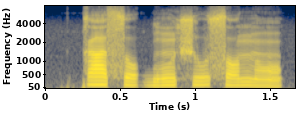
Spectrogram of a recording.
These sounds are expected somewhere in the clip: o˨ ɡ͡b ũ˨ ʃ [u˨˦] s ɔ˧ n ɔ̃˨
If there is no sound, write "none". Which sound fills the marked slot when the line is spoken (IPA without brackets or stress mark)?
u˨˦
